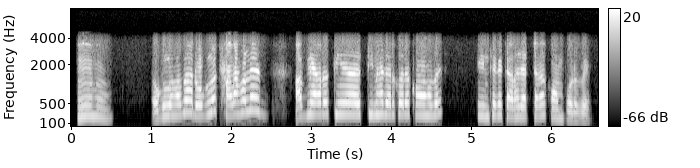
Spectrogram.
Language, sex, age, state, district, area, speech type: Bengali, male, 18-30, West Bengal, Jalpaiguri, rural, conversation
